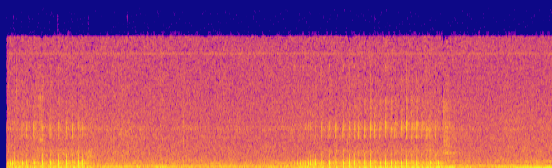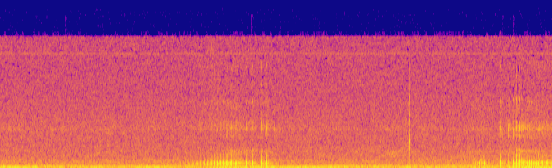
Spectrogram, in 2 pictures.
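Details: Pug, a flat-faced dog, snoring: rattling, buzzing snores in bursts a few seconds apart with quieter breathing between.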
